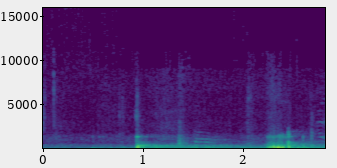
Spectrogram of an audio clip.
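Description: A female cat lets out a short, strained scream near the end, preceded by a brief knock; otherwise it is quiet, with faint background noise and no talking.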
